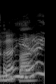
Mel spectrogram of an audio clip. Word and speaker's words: Selbak: Did I pronounce it correctly? Yeah, Selbak?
